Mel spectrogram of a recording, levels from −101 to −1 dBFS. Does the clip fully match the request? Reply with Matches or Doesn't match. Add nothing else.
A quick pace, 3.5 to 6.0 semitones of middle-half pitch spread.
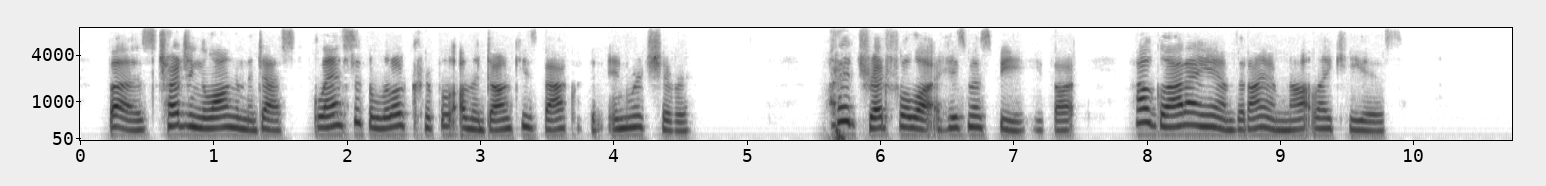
Matches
